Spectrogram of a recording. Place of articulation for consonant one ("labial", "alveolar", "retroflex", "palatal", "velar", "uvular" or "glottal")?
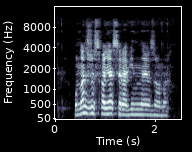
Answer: alveolar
